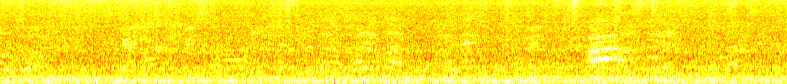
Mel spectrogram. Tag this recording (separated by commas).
Speech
